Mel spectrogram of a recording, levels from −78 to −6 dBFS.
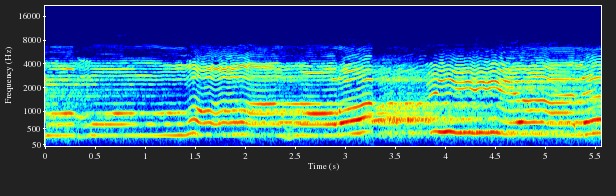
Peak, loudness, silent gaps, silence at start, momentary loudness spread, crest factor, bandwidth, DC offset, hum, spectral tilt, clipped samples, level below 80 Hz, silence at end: -6 dBFS; -18 LUFS; none; 0 s; 8 LU; 12 dB; 7.8 kHz; under 0.1%; none; -2 dB/octave; under 0.1%; -74 dBFS; 0 s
